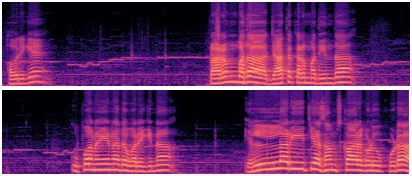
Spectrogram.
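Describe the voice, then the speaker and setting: A man giving a devotional storytelling discourse, conversational and animated, often breaking off and restarting words. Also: sits high. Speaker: religious discourse speaker.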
